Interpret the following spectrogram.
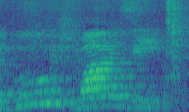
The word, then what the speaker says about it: bourgeoisie: And then you have the beginning of a new class, the bourgeoisie. Okay, can we say it? Bourgeoisie. Bourgeoisie. In English, if you don't pronounce French words correctly, you sound very dumb.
